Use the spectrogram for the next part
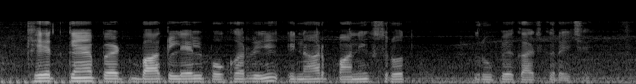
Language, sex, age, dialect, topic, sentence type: Maithili, male, 25-30, Bajjika, agriculture, statement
